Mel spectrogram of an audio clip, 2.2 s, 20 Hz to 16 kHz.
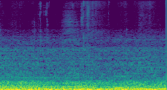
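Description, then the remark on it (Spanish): A steady, low rumbling drone of road and engine noise heard from inside a car driving on the commute to and from work, continuous and fairly loud with no voices. “De hecho, el podcast lo empecé conduciendo y el 99%, si no más, está grabado en el coche.”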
